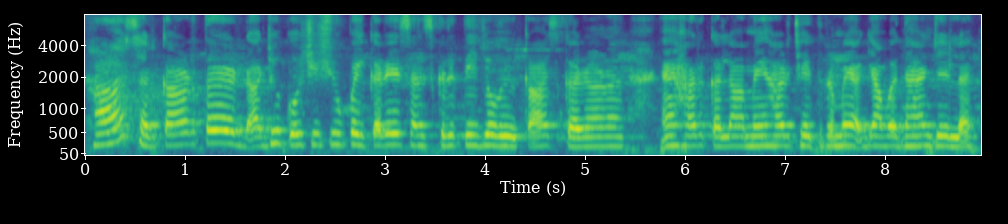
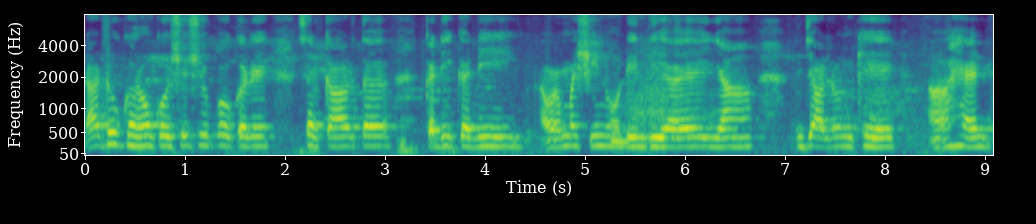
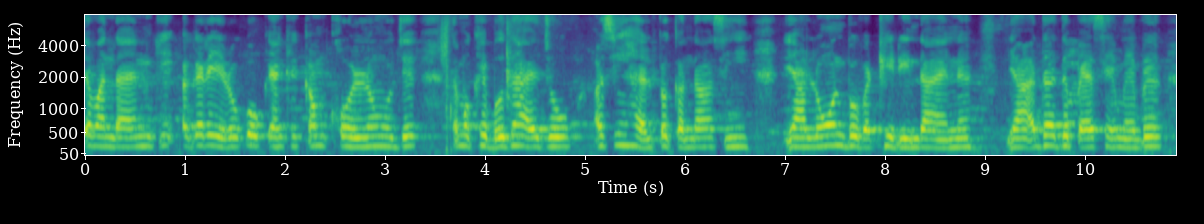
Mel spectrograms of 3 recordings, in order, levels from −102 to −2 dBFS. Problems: constant background noise, echo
